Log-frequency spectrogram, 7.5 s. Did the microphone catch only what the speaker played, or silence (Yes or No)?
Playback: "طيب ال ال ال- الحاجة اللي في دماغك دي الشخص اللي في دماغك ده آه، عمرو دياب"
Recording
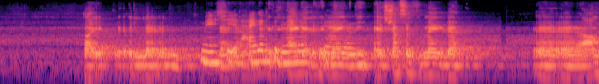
No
